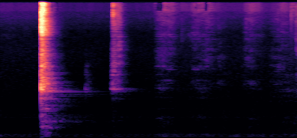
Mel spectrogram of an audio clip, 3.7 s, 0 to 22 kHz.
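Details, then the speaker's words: Bicycle wheel truing on a Park Tool TS-25 stand: two sharp isolated cracks a second apart as twisted spokes pop free while the nipples turn, which is normal. "Now it's very normal to hear some cracking, popping like that. And it's like the spokes, the nipples are turning, but the spoke might not necessarily turn."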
